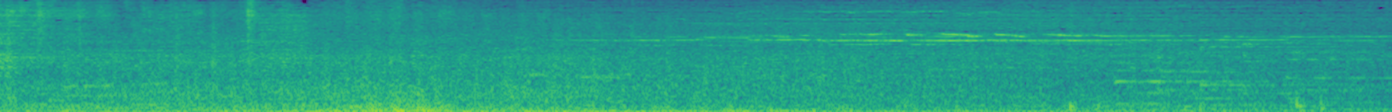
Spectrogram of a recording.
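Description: A train rumbles steadily along the rails, a dense low roar with rattling texture and faint high wheel squeals, swelling slightly around two seconds before holding steady. No voices.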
